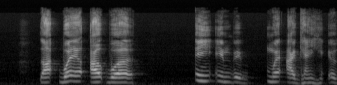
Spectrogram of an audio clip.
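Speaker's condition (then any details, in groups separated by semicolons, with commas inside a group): Cerebral palsy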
